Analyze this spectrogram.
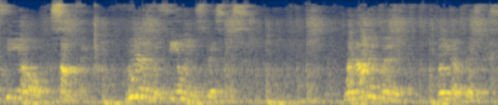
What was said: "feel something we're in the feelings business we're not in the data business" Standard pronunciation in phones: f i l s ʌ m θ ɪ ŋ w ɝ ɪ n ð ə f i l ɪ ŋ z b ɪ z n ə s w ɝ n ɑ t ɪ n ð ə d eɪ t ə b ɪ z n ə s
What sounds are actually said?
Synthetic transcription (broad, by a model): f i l s ʌ m θ ɪ ŋ w ɝ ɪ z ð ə f i l ɪ ŋ z b ɪ z n ə s w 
